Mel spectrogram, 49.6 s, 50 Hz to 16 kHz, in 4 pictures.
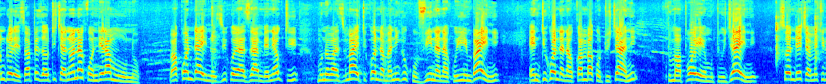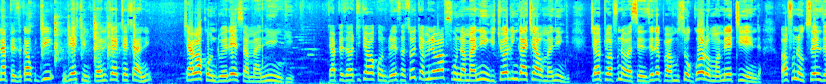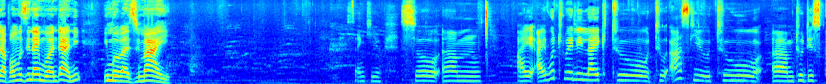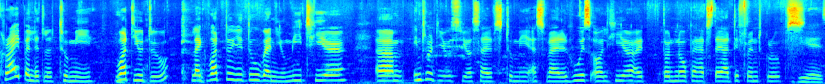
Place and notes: Chipata, Lusaka, Zambia - Ad hoc radio workshop in the yard...
...i took out my recorder when the women introduced us singing... and a radio workshop began...
30 November 2012, 10:40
